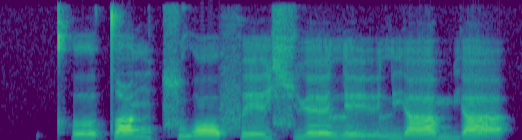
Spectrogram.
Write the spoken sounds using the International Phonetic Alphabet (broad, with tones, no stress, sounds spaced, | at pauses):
kʰ ɤ˧˥ t̪ ɑ˥˩ ŋ t͡s w ɔ˥ f e˥˩ ɪ̯ ɕ ɥ ɛ˧˥ l ḛ˨˩ ɪ̯ l j ä˧˥ m j ä˥˩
